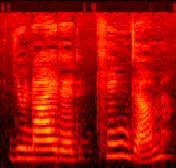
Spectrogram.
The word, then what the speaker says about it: United Kingdom: If the place has two words, we stress the second word. For example, South America, we say South America. United Kingdom, we say United Kingdom.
